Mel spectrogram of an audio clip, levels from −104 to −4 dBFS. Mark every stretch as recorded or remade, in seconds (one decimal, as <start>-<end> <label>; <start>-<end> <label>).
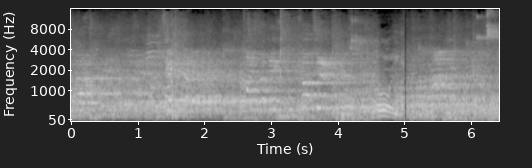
0.0-0.6 recorded; 0.6-1.4 remade; 1.4-2.4 recorded; 2.4-4.2 remade; 4.2-6.4 recorded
